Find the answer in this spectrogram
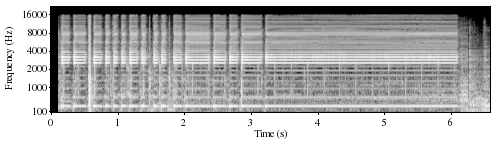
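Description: Horn of a Wirtgen cold milling machine, sounded in a rapid string of short toots, about five a second, for about three seconds, then held as one long steady blast until it stops.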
